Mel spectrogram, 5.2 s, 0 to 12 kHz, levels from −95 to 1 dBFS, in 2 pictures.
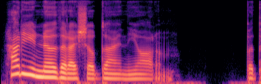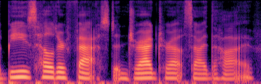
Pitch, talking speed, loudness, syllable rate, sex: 170 Hz, 265 wpm, -20 LUFS, 6.2 syllables/s, female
